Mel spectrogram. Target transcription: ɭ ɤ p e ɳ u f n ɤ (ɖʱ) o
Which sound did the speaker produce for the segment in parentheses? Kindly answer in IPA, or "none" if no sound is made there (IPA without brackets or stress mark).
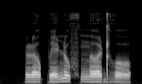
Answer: ɖʱ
